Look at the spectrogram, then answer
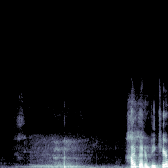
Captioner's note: audience laughing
